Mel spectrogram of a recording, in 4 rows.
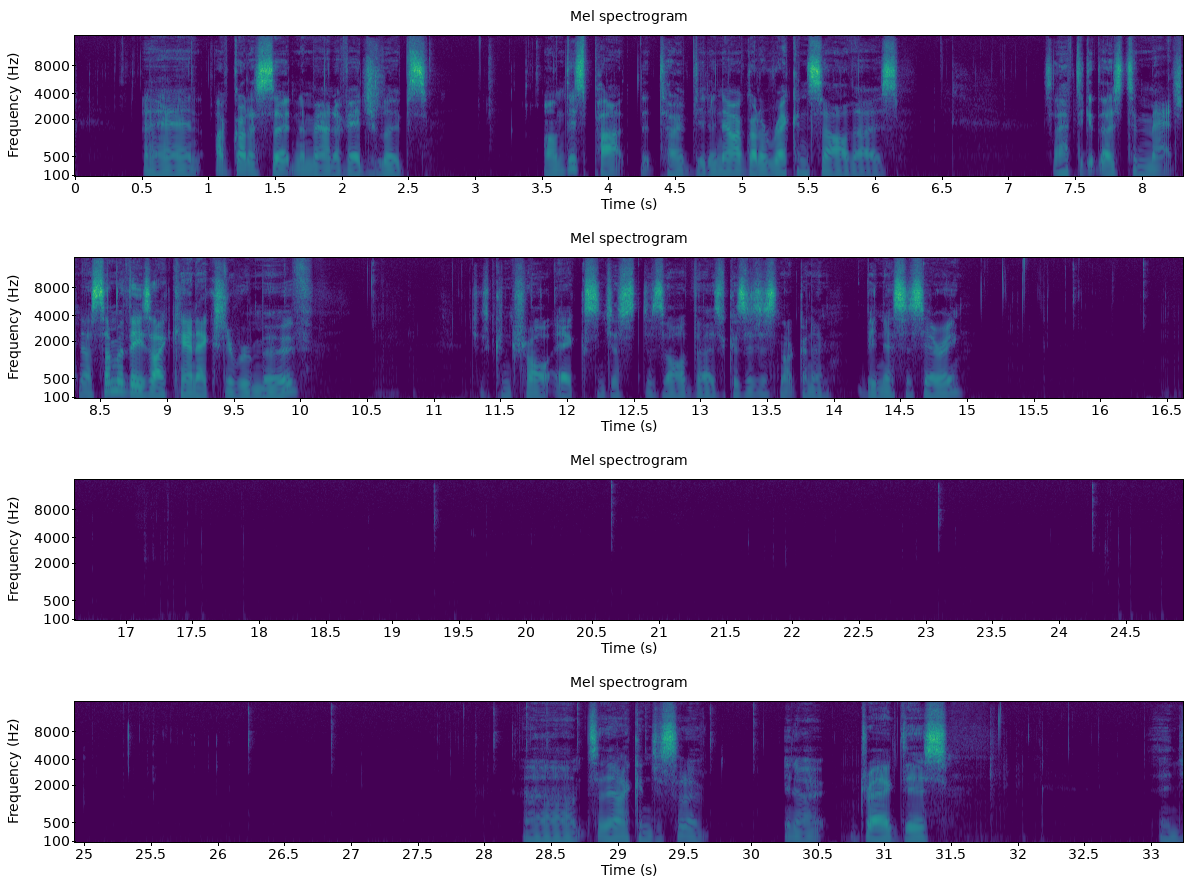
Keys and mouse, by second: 0.7-1.8 middle drag, 2.5 alt+shift+click, 3.3-8.0 middle drag, 9.1 alt+click, 9.7 middle click, 11.3 ctrl+x, 11.7-14.5 middle drag, 15.6 middle click, 19.1-20.5 middle drag, 21.8 Tab, 22.9-24.1 shift+middle drag, 26.2 middle click, 26.8 Tab, 27.9 shift+middle click, 28.3 middle click, 29.5 middle click, 31.6 g.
